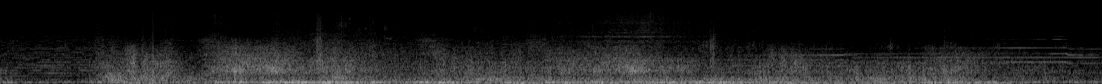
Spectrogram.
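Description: Ship cannons fire in rapid volleys with deep booms.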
